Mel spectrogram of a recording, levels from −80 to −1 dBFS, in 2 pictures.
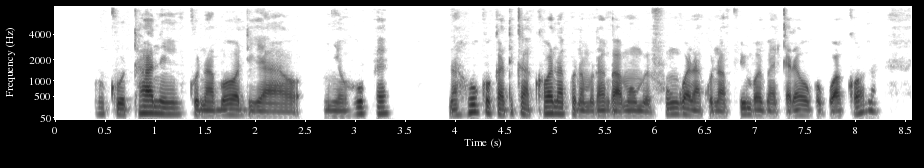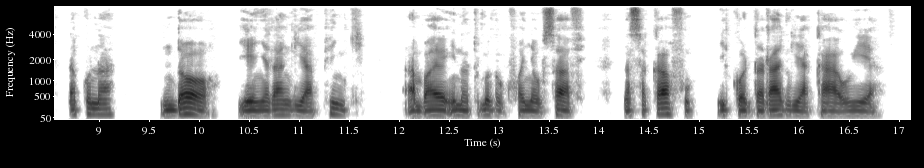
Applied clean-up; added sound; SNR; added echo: none; none; none; none.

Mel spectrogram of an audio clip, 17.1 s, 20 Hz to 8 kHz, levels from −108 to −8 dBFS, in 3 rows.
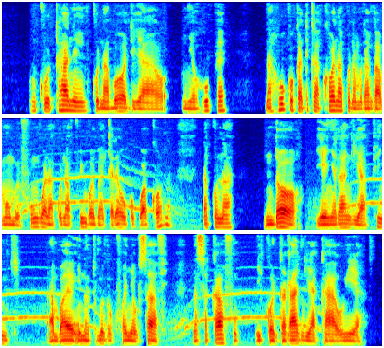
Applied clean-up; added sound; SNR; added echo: none; Dog; 17 dB; none.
